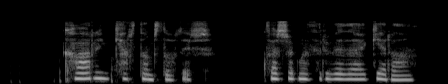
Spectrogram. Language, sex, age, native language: Icelandic, female, 18-19, Icelandic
